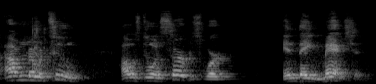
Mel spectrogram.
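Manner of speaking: ordinary talk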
